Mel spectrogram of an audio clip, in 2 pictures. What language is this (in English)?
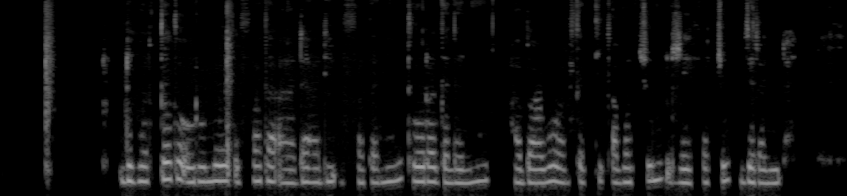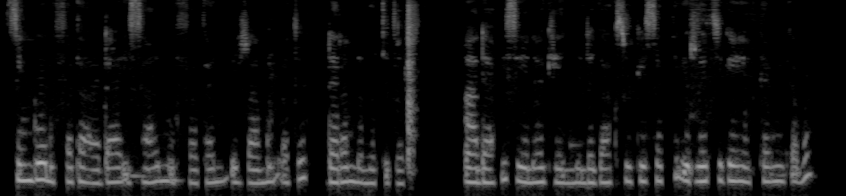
Oromo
